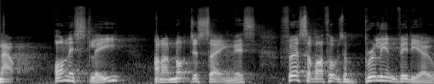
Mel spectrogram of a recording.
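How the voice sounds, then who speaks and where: With quiet behind him, a man is talking. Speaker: car vlogger. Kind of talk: casual vlog chat. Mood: enthusiastic, warm. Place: home room. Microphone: phone near.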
